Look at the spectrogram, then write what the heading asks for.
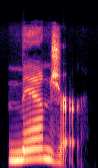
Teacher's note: Before an E, I, or Y, you get a soft zh sound, like the S in treasure.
